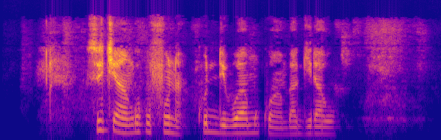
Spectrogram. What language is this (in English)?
Ganda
